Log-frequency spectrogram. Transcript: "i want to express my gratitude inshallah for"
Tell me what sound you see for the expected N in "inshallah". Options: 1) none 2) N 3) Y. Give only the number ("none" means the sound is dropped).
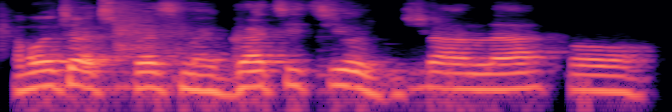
1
